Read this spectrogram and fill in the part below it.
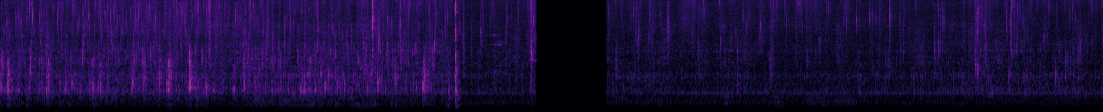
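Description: A metal ladle scrapes and clinks against a pot while stirring.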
